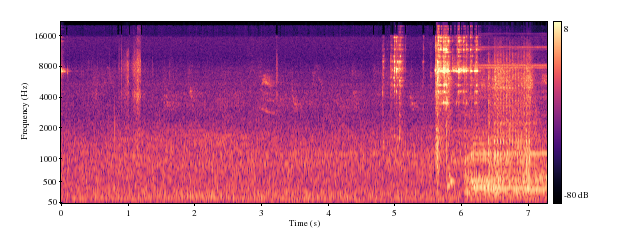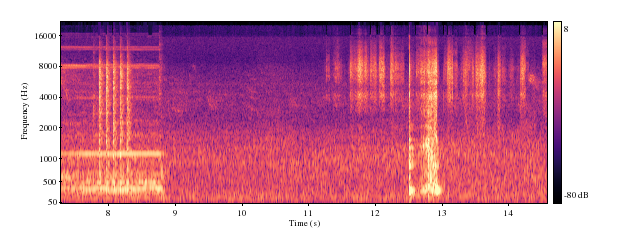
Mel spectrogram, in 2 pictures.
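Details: 2011 Suzuki GSX-R 600 with aftermarket exhaust, at key-on: brief whirring buzz then rapid light clicks from under fuel tank area, with FI light; exhaust servo blocking, diagnosed by a motorcycle shop.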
